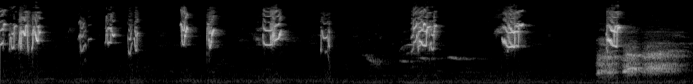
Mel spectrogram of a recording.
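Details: Shrill lovebird chirps come as short, sharp, clipped notes in irregular runs. A harsher, noisy squawk closes the sequence.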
